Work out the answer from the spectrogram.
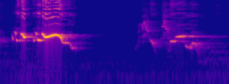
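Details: Black-naped oriole lure recording: a loud, fluty whistled phrase that rises and wavers, then drops, followed after a pause by a shorter, softer whistled phrase with a falling end.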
